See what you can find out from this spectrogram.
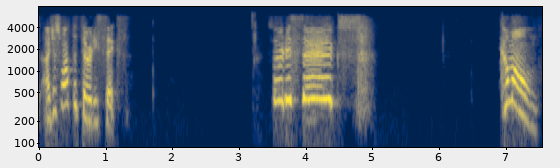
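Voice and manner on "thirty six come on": drawn-out, high pleading call; excited. Real, not acted. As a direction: stretch it out, begging the chart. Willing the price to hit target.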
